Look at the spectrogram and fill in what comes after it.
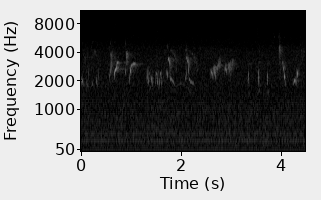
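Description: Near silence with faint birds chirping: many quick, high chirps and short gliding notes throughout, over a faint steady low hum.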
